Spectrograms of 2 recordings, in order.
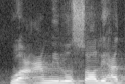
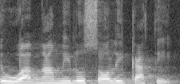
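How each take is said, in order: First: 'Amilu' starts with a throat sound, 'solihati' with h. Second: 'Amilu' starts with ng, 'solihati' with rough kh.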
